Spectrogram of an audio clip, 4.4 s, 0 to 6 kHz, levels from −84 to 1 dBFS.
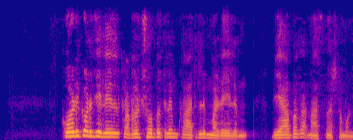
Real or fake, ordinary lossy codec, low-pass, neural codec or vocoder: real; Opus, 24 kbps; 5.4 kHz; none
